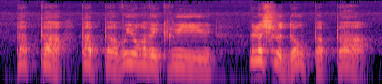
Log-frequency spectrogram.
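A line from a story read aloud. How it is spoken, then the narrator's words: Sudden boy's cry. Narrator (French): s'écria tout à coup le gamin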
